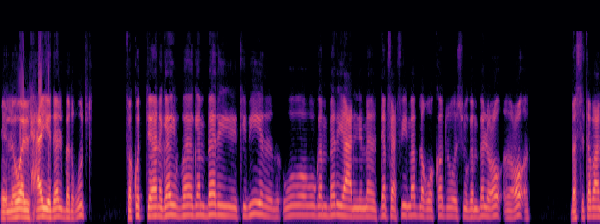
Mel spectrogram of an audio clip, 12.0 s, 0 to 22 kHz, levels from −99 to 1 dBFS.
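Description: A speech clip with two problems. The peaks at 0.35–0.47 s and 0.77–0.98 s crackle harshly, likely microphone overload, with input driven about 4 to 6 dB past the converter's limit and a small fraction of samples flattened. Right after, at 1.02 s, the whole level drops by about 4 dB, then about 3 dB more at 3.12 s, likely the call software stepping the microphone volume down.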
